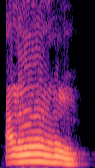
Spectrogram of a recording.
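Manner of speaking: loud, high cry of pain; hammed-up "ow" wail. Child with a trapped hand, high wail. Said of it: "uttered a high, heartbreaking wail".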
